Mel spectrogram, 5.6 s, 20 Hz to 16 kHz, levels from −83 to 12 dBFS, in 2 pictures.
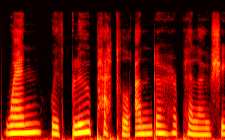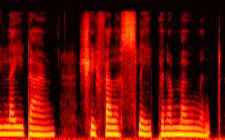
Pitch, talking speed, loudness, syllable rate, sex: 185 Hz, 170 wpm, -19 LUFS, 4.1 syllables/s, female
